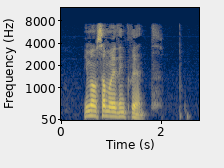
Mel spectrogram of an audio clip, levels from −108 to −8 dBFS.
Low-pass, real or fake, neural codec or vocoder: 7.2 kHz; real; none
